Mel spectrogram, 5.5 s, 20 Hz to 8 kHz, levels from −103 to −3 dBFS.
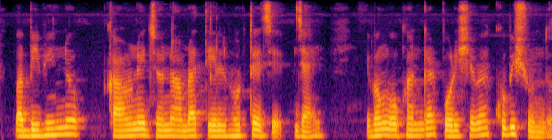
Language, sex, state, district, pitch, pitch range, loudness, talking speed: Bengali, male, West Bengal, North 24 Parganas, 120 Hz, 115-130 Hz, -17 LUFS, 130 wpm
